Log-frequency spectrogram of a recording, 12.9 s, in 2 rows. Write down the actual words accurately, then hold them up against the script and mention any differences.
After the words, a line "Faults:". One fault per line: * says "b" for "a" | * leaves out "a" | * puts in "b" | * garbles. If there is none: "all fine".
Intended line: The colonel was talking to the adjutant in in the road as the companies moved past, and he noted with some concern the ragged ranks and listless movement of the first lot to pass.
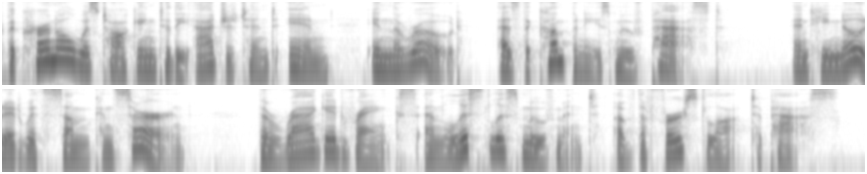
The colonel was talking to the adjutant in in the road as the companies moved past, and he noted with some concern the ragged ranks and listless movement of the first lot to pass.
Faults:
all fine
